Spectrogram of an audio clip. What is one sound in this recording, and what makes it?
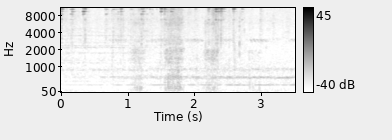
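Leather creaks and rustles as a rider climbs onto a horse.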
